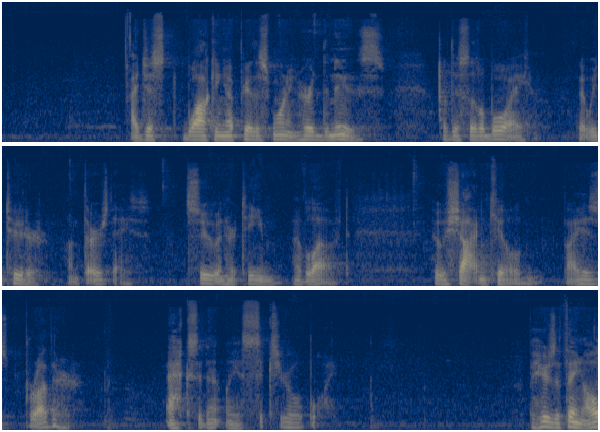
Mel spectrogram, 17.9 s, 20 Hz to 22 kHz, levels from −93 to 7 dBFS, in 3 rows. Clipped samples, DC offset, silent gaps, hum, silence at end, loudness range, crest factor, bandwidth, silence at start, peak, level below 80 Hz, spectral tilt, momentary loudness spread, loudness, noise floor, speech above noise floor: under 0.1%; under 0.1%; none; none; 0 s; 8 LU; 26 dB; over 20 kHz; 1.25 s; -14 dBFS; -76 dBFS; -5.5 dB/octave; 20 LU; -40 LUFS; -69 dBFS; 30 dB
